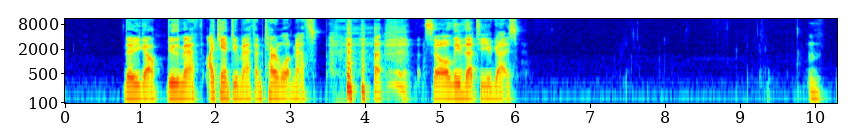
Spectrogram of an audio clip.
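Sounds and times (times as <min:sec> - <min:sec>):
speech: 0:00.8 - 0:06.1, 0:09.9 - 0:10.2
person sipping water: 0:07.2 - 0:10.2
gulp: 0:09.0 - 0:10.2.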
